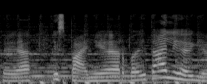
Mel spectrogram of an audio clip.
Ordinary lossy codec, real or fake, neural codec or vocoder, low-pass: AAC, 96 kbps; real; none; 10.8 kHz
